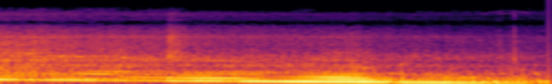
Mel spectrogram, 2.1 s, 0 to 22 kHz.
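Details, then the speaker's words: Mitsubishi Lancer 4G13, previously hard to start in the morning with low power: engine now catches quickly and revs cleanly, settling to about 850 rpm idle without hesitation; normal start and rev. "Ayan mga bossing mabilis na siyang umandar."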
